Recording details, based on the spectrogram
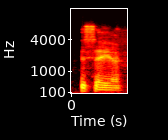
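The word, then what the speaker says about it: Tissaia: I apologize if I fucked that name up. Is that how you say it? – Tissia. – Tissia.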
